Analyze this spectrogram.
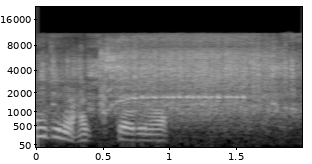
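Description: A small electric motor whines and revs up.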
